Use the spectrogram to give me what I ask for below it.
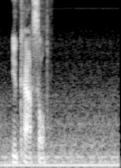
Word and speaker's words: Newcastle: Newcastle. With the emphasis on castle and not new.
